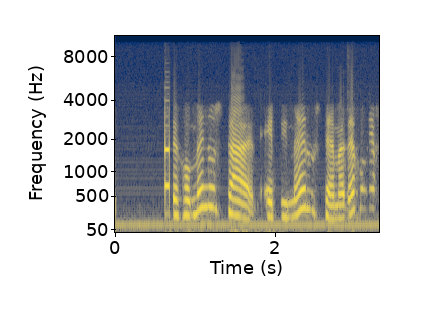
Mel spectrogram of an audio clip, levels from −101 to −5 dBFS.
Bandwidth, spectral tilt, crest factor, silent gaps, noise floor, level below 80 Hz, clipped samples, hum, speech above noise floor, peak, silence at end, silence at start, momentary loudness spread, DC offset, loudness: 8.6 kHz; -7.5 dB/octave; 14 dB; none; -34 dBFS; -44 dBFS; under 0.1%; none; 21 dB; 0 dBFS; 0 s; 0 s; 5 LU; under 0.1%; -13 LUFS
